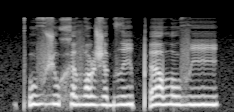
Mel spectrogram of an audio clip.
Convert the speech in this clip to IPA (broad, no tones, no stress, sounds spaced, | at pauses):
pʼ u v ʒ u x ɛ v ɑ ɭ ʒ ɜ ɡ ð i pʼ ɛ lˠ u v i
